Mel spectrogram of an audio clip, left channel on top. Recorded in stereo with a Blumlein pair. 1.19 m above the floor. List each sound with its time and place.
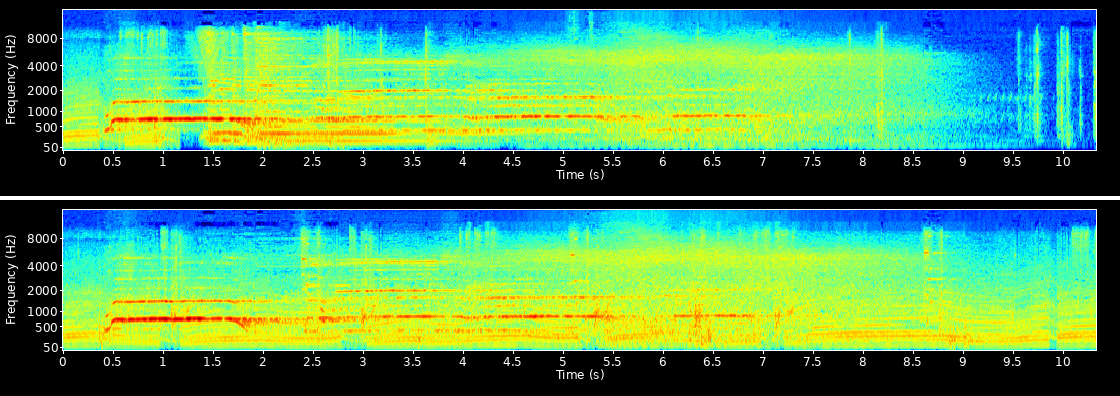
0.4 s a shout: straight ahead, 1.0 m; by 8.6 s 55° right, 6.5 m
